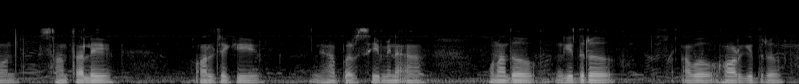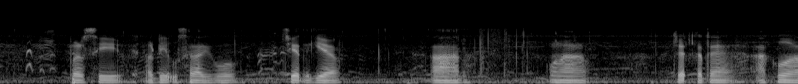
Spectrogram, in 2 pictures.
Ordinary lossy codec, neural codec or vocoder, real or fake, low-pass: none; none; real; 5.4 kHz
